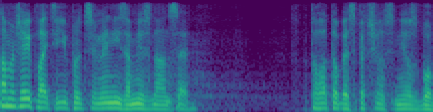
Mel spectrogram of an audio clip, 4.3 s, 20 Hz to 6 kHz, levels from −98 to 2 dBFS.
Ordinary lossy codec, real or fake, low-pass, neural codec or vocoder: AAC, 48 kbps; fake; 5.4 kHz; codec, 16 kHz in and 24 kHz out, 0.4 kbps, LongCat-Audio-Codec, two codebook decoder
